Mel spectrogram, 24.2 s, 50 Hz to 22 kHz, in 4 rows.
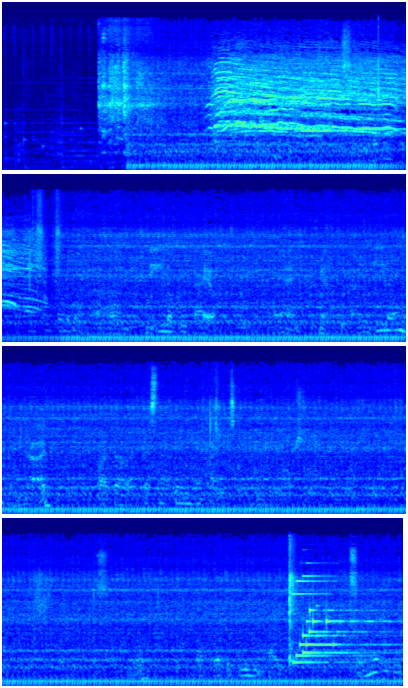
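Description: Yamaha Mio i 125 scooter's single-cylinder four-stroke engine started on the electric starter about a second and a half in; its revs flare and fall back over a few seconds, then it idles steadily.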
